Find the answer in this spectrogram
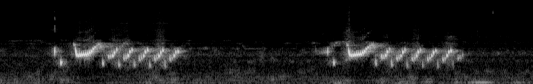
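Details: Little Nightjar in the Brazilian Cerrado: two calls about three seconds apart. Each opens with a short upslurred note, then a quick bubbling run of about six descending, stuttering notes. The background is quiet apart from a faint low rumble.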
